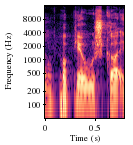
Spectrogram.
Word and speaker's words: Popiełuszko: out a little bit, the last name of Father Popiełuszko is just the same as Kościuszko, or our great composer Moniuszko. So whenever you have a little bit of a difficulty pronouncing these last names, well, these are quite common suffixes to Polish last names. So Popiełuszko is almost exactly as Kościuszko.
